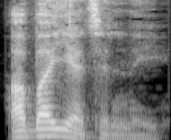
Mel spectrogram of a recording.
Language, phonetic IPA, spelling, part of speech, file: Russian, [ɐbɐˈjætʲɪlʲnɨj], обаятельный, adjective, Ru-обаятельный.ogg
- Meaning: charming, fascinating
